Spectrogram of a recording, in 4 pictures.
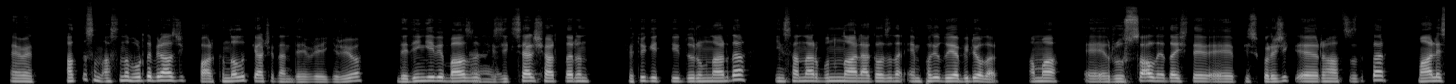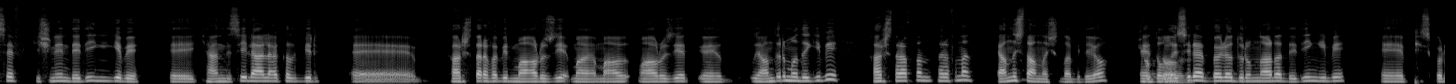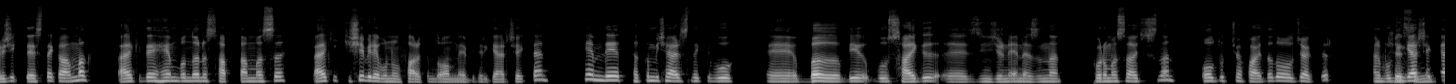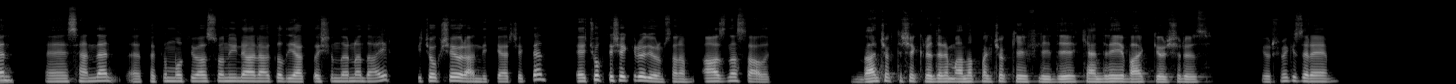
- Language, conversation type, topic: Turkish, podcast, Motivasyonu düşük bir takımı nasıl canlandırırsın?
- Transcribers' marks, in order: none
